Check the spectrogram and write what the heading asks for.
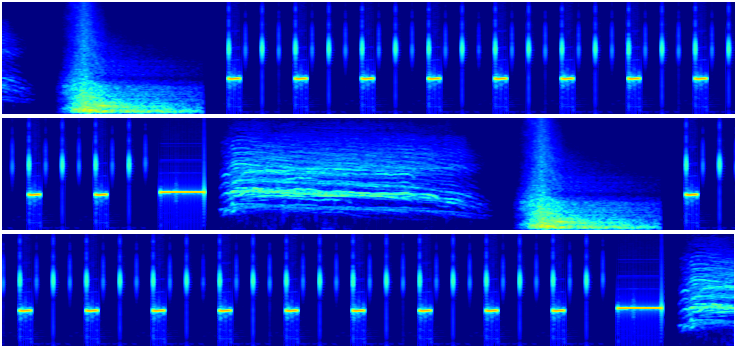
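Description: Quiz countdown timer sound effect: a short beep with a tick once a second, ten times, ending in a longer held beep. It is framed by a rising whoosh with a low rumble before it, and by a crowd-cheering effect, a second whoosh and the once-a-second beeps starting over after it.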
